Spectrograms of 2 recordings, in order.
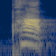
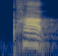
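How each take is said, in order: First: The word ends on a closed final consonant. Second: The word ends on a closed final consonant.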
